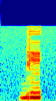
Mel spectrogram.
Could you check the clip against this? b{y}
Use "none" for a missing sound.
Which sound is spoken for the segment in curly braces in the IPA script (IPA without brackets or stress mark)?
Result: y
